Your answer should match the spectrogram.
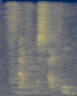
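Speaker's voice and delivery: soft, breathy snuffling whisper; hedgehog snuffle. Acted. Hedgehog snuffles in the garden, soft whisper. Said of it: "went the hedgehog".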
